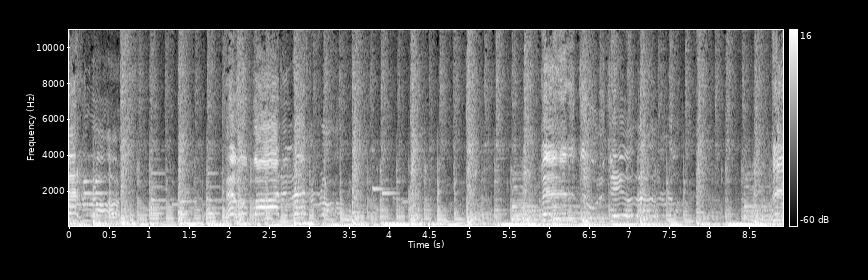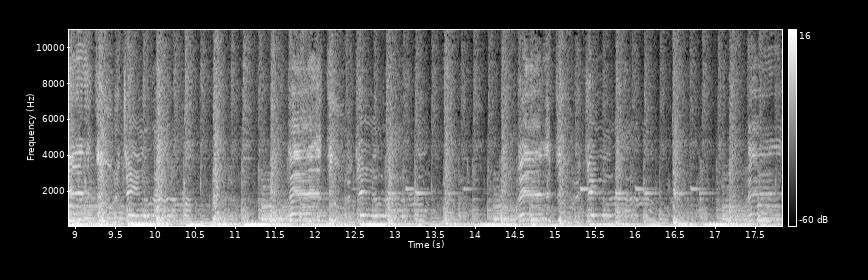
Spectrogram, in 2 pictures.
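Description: A loud, upbeat 1950s-style rock and roll song plays continuously, with driving drums, a thumping bass line and bright guitar filling the mix at a steady, energetic tempo.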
